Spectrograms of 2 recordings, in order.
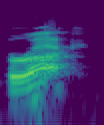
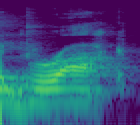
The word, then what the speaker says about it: Barak: or missays your name, if you say I'm Barak, that they say, oh, what would they mistake your name for? They would say Brock, B-R-O-C-K, but I think I should go with Obama.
